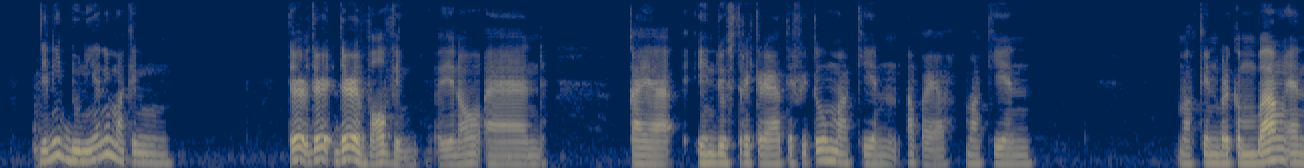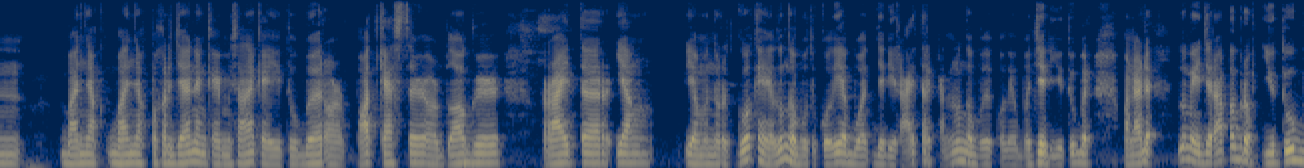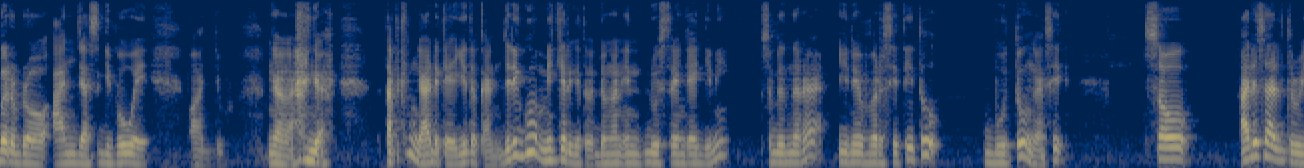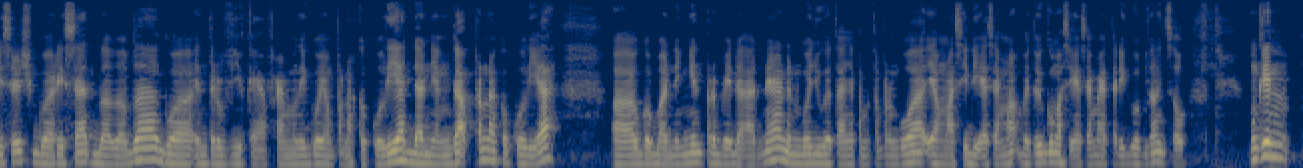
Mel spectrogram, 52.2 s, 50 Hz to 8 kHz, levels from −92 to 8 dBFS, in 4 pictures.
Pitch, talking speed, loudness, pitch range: 115 Hz, 160 wpm, -31 LUFS, 105-125 Hz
